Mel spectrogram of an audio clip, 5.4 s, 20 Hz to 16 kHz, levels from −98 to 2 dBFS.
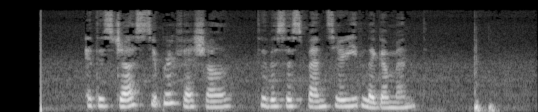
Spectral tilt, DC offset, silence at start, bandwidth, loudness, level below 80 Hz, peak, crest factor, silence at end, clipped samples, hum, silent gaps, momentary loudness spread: -5.5 dB/octave; under 0.1%; 0.4 s; 11.5 kHz; -18 LUFS; -44 dBFS; -2 dBFS; 16 dB; 0.4 s; under 0.1%; none; none; 14 LU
